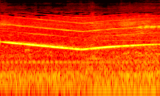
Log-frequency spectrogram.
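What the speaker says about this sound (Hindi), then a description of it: "एम्बुलेंस को जाने दीजिए, एम्बुलेंस को जाने दीजिए।" An ambulance siren passes close by as one loud, sustained wailing tone. It slides down in pitch, then climbs back up, over the steady rumble of traffic.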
